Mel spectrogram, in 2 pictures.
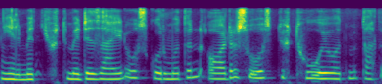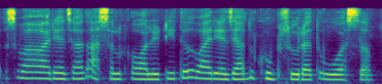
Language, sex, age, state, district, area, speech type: Kashmiri, female, 18-30, Jammu and Kashmir, Baramulla, rural, spontaneous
